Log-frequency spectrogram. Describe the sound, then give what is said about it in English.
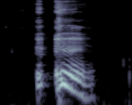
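A quick slurp of hot Pete's coffee, followed by a satisfied, drawn-out throaty exhale, then silence. “And with that, I'll take a sip and then tell you about the lineup, and then we'll get into the hands and the after stream and all that.”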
